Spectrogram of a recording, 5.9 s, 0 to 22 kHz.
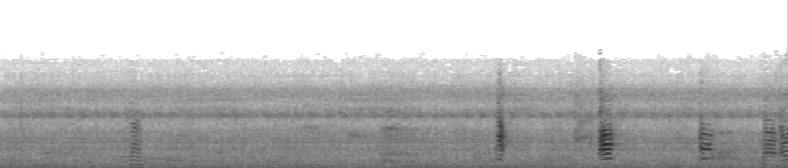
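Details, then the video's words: Captive zebra finches, a breeding pair with juveniles and newly fledged young, recorded 22 August 2023, give short, nasal, trumpet-like beeps, five or six spaced unevenly over six seconds, over a steady low hum. "Zebra Finch"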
